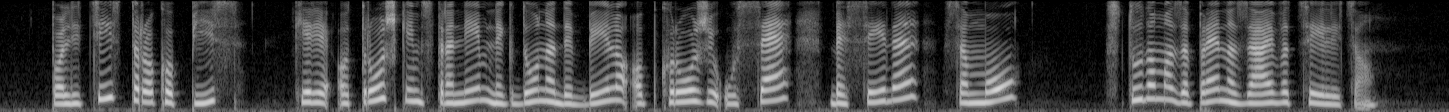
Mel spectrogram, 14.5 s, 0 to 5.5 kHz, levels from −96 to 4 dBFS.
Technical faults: none

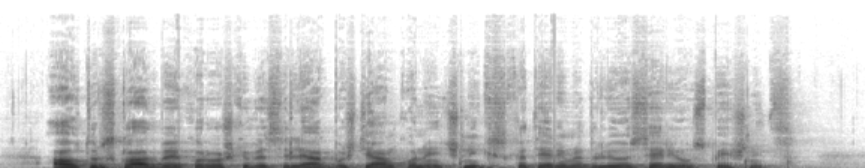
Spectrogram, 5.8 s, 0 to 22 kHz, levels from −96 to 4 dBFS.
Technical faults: overlapping chunks

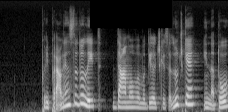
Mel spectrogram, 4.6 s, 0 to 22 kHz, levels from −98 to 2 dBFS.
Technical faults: input switched to a poorer device

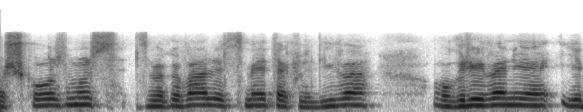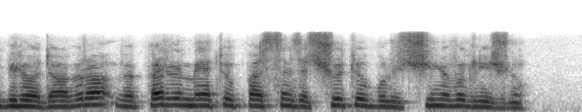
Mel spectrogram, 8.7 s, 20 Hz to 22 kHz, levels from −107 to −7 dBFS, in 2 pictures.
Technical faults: AMR comfort noise

